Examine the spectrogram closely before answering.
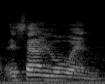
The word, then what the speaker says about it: Sion: Sioux, I would say, but you pronounce Sioux. Yeah. Notre Dame. No, S-I-O. S-I-O-N.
